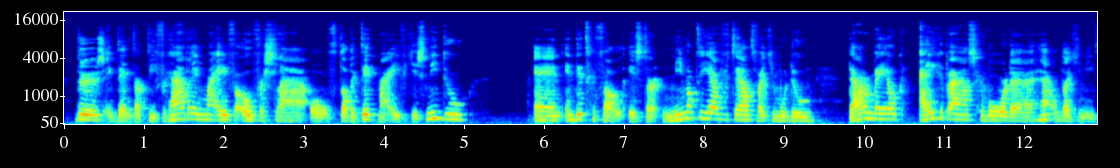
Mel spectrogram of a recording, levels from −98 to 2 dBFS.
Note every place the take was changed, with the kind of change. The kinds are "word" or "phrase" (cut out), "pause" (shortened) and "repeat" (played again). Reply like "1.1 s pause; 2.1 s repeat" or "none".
none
